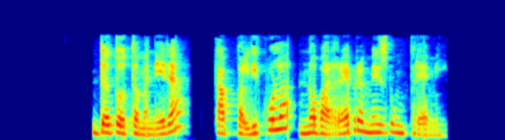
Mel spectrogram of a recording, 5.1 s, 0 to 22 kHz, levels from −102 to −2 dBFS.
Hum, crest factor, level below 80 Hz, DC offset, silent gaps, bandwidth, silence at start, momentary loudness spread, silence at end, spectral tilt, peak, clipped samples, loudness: none; 18 dB; -54 dBFS; under 0.1%; 1.95-2.13 s; 8 kHz; 0.9 s; 9 LU; 0.6 s; -5.5 dB/octave; -2 dBFS; under 0.1%; -19 LUFS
